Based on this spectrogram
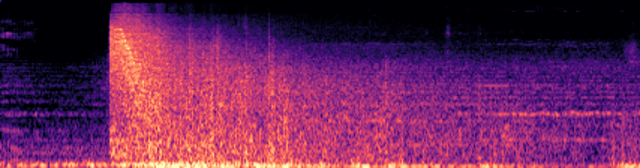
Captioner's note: thunder rumbling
